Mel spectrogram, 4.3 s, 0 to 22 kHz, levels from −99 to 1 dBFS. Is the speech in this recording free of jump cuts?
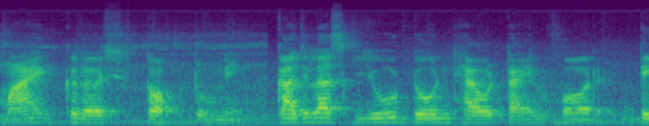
no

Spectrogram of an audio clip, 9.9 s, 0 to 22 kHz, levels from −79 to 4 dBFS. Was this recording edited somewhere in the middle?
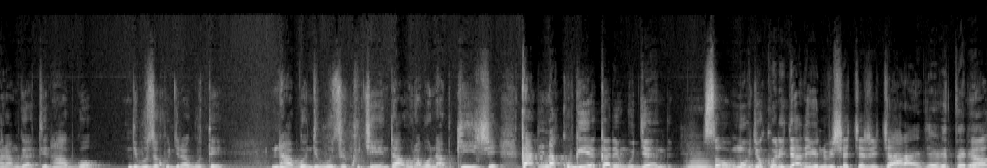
no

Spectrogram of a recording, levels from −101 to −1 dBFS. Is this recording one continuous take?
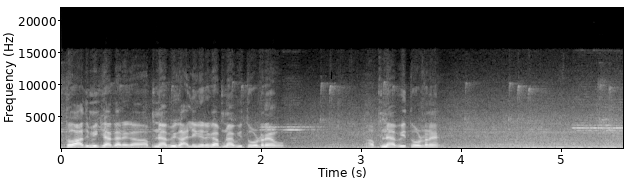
yes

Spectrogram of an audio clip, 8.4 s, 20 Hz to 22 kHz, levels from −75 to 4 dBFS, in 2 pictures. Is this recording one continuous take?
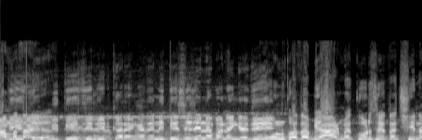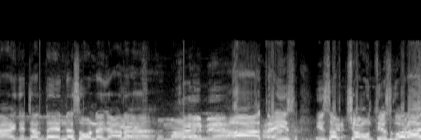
yes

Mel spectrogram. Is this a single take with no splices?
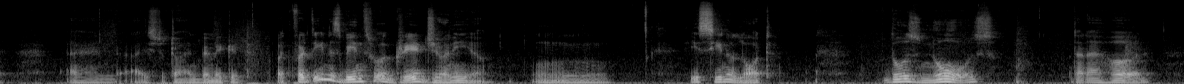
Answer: no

